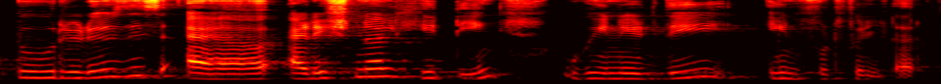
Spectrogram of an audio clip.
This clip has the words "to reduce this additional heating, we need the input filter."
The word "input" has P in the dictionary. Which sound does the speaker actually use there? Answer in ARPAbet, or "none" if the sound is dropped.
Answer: F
